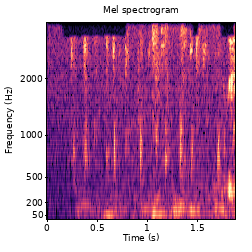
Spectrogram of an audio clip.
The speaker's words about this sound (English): I was typing.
